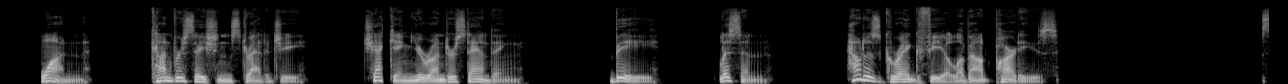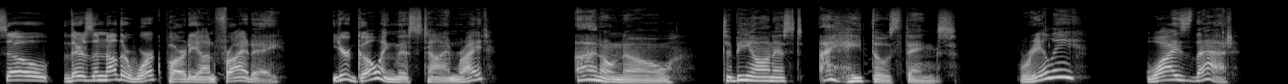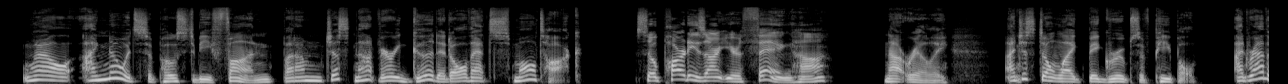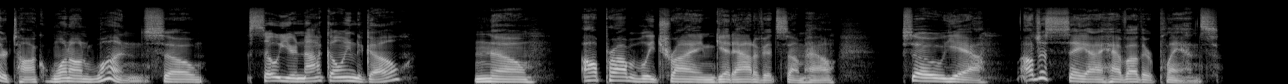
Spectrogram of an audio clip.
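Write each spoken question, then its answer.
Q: How does Greg feel about parties?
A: He hates them; he's not good at small talk and doesn't like big groups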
